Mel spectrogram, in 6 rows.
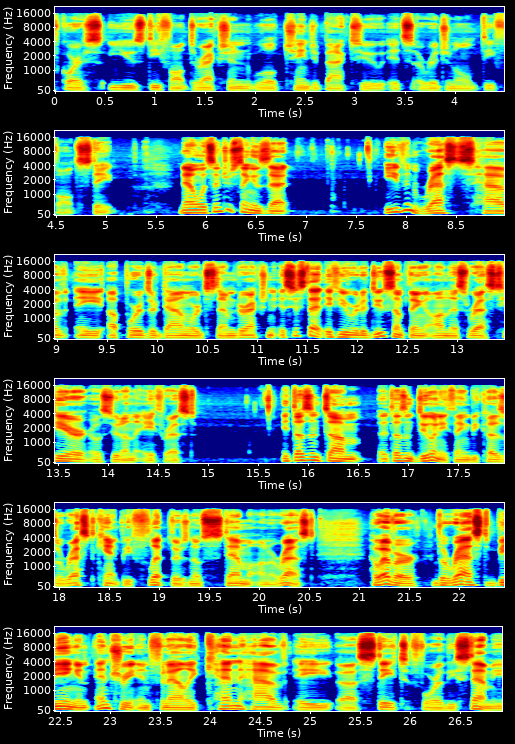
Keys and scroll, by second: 7.3 super+=.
